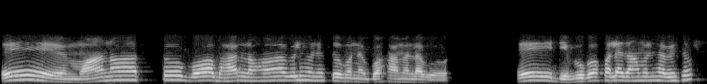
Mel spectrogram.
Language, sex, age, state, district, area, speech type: Assamese, male, 45-60, Assam, Charaideo, rural, conversation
